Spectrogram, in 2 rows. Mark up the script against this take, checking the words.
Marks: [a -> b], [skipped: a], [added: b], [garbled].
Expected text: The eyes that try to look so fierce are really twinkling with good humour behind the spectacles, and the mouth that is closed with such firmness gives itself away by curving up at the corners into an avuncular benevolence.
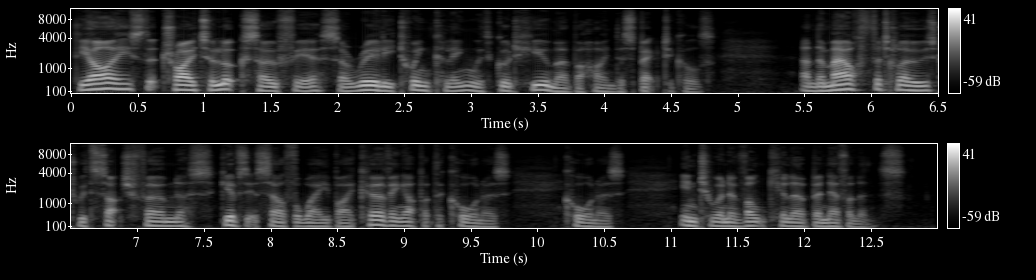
The eyes that try to look so fierce are really twinkling with good humour behind the spectacles, and the mouth that [skipped: is] closed with such firmness gives itself away by curving up at the corners [added: corners] into an avuncular benevolence.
